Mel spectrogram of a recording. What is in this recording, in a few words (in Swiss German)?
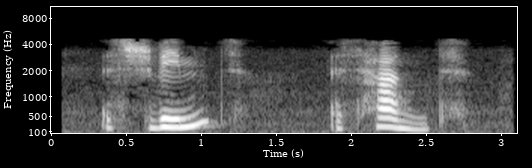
"schwimmt", Bas Rhin; vin; en suspension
